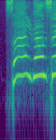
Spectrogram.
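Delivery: frantic warning shout; retold shouting. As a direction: yell it as men fleeing an avalanche. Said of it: "venían todos gritando".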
